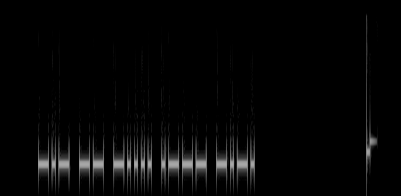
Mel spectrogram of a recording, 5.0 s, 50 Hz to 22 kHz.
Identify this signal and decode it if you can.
Morse code, heard as a keyed tone, about 28 wpm, 700 Hz. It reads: KM6JC
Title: Code Groups - 5 Letter:Numbers - 28wpm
